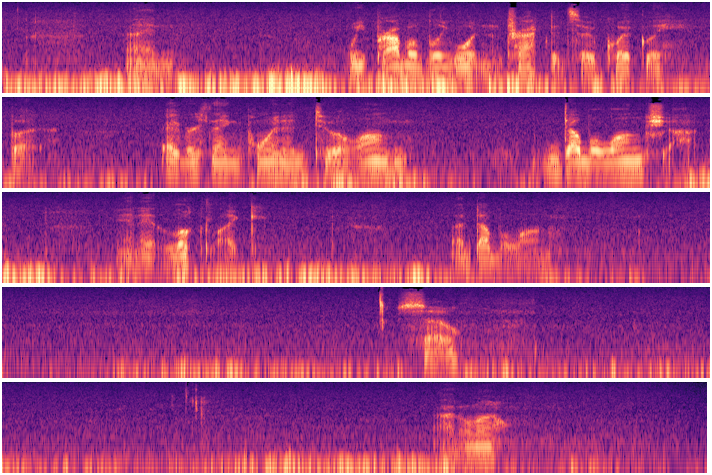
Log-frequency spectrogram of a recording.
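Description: A young man speaks quietly and close up, in short bursts with pauses.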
